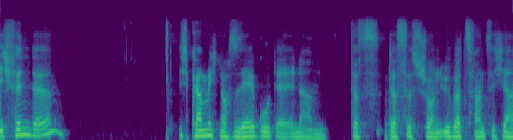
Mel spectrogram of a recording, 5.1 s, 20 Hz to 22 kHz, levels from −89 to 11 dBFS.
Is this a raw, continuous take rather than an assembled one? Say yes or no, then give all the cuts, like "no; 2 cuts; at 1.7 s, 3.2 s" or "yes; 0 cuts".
no; 1 cut; at 3.9 s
